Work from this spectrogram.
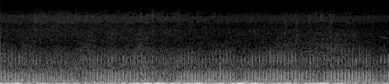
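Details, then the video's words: Domestic cat purring in a windy cabin. A low continuous throb swells and fades in uneven waves, mixed with gusting wind that rises and falls. "Cat Purring in a Windy Cabin"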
